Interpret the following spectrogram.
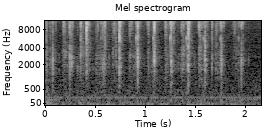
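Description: Derwent paint pen being shaken, the mixing ball inside rattling in rapid clicks that stop just before the end.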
